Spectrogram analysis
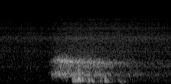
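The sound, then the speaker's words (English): A single strong, breathy exhale, done as a breathing exercise to relieve stress and tension, bursts out, loud and rushing for under a second, then trails off into a softer hiss. No one speaks. “Pretend you're blowing out birthday candles. That kind of full exhale relieves stress and tension, releases pent-up anger, and allows you to breathe in more fully afterward.”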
